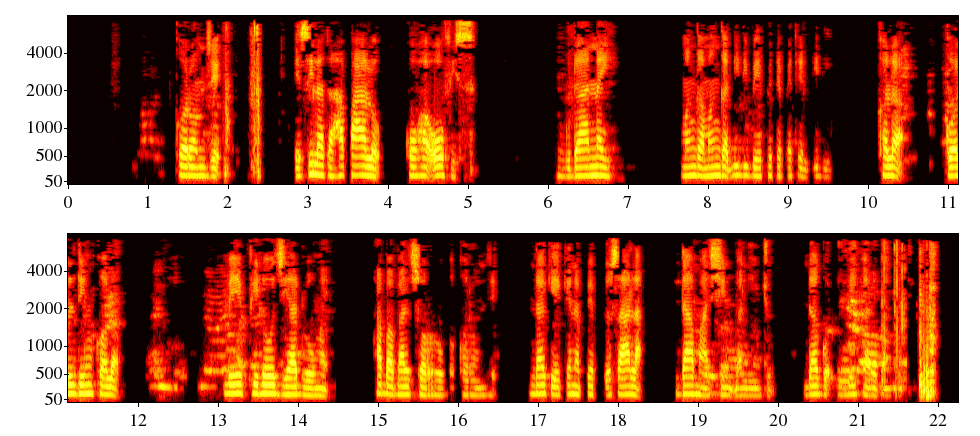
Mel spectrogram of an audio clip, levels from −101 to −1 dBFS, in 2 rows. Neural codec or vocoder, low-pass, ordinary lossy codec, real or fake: none; 7.2 kHz; MP3, 32 kbps; real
